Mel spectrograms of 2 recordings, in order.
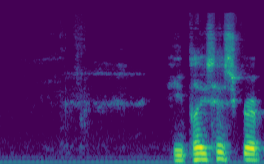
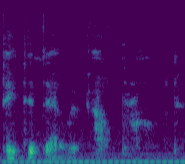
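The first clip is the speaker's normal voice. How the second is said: whisper; 4 semitones lower, 20 dB quieter than usual. Pretend. Repeats chat claim in whisper.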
